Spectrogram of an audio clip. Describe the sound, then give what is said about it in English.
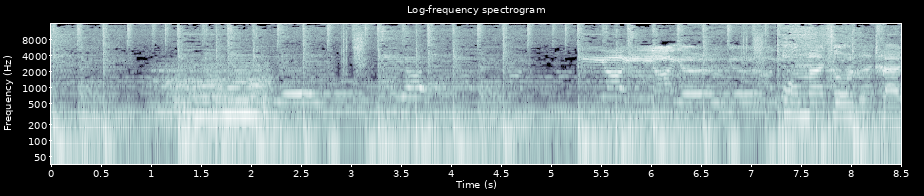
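Cows moo on a farm in a children's song, with a few drawn-out, lowing calls riding over a steady, bouncy musical backing at moderate loudness. “And on that farm he had some cows, E-I-E-I-O.”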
